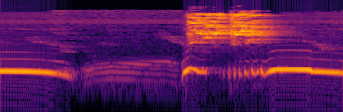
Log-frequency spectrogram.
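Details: Local collared dove with a deep, loud voice, cooing as a lure for other birds; a long low falling note, a soft pause, then a rolling coo with a brief hissing rustle over it.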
